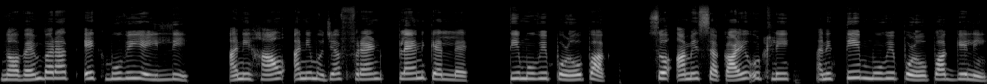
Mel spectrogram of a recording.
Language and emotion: Goan Konkani, neutral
